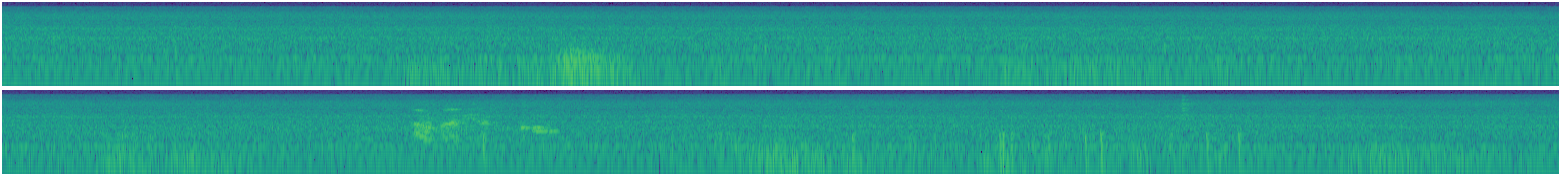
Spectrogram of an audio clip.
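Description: An underwater vehicle's thrusters hum steadily.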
